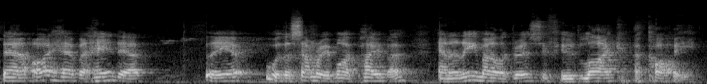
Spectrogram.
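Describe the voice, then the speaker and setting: An Australian man with a slightly high-pitched voice gives an informal club presentation, recorded from a distance in a very echoey room. He is plain-spoken and often poses questions that he then answers himself. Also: moderate pace, lo-fi sound. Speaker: amateur radio club speaker. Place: community hall.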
